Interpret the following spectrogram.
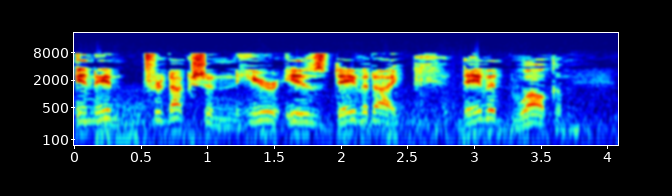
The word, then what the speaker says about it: Icke: They uh they they called me um Icke. Um They called you Icke? Yeah. I mean, that you don't pronounce the C.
